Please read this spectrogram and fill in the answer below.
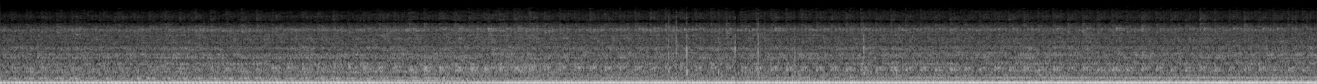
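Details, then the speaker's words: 1957 Ferguson FE35 TVO tractor after setting tappet/valve clearances and fixing rocker cover leak: steady even low idle with light regular valve tick, no spitting or misfires; normal idle. "So, I'm happy with that. It sounds sounds good. No spitting or farting or misfiring."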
